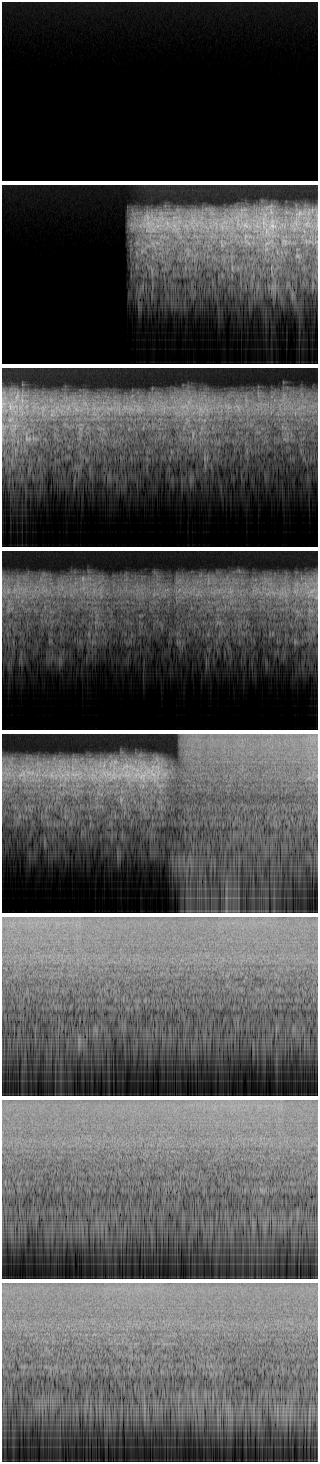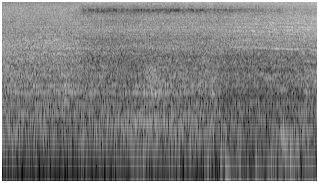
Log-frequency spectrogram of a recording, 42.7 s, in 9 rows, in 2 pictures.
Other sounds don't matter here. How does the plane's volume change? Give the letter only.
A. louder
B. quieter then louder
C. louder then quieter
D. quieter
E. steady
A.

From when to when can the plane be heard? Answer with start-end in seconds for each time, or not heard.
21.4-42.6.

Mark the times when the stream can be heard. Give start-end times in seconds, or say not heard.
6.6-42.6.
